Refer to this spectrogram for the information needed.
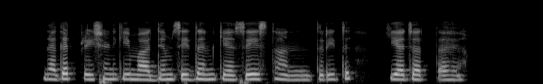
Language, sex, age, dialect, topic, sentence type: Hindi, female, 25-30, Hindustani Malvi Khadi Boli, banking, question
